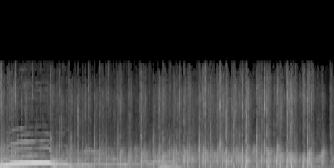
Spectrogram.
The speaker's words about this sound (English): Let's give Willa a hand for doing our sound.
